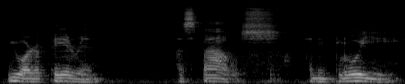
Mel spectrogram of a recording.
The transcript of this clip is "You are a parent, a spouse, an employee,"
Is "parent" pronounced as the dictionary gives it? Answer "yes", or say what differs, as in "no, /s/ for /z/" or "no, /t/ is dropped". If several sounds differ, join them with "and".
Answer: no, /t/ is dropped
